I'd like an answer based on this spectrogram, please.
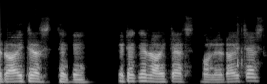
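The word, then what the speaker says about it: Reuters: রিইউটার্স, রিইউটার্স এটা আমরা যখন বানান করি এভাবে বলি, কিন্তু মূল অর্থ হচ্ছে রয়টার্স, মূল শব্দ হচ্ছে রয়টার্স।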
